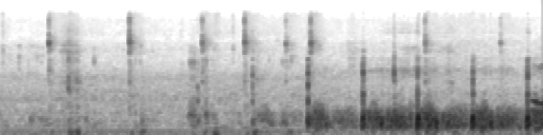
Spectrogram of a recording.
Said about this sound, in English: Before we get started, housekeeping. Number one, I can hear my son's heartbeat.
